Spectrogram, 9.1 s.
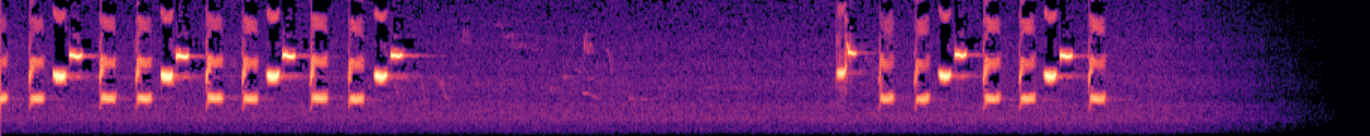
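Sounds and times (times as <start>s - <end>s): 
great tit sharp high calls: 0.0s - 4.5s, 5.5s - 7.5s.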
